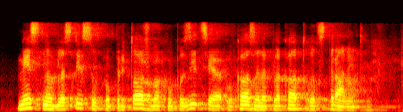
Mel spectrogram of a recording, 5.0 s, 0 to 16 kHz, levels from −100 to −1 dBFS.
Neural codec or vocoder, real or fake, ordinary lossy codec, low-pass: codec, 16 kHz, 4 kbps, FreqCodec, smaller model; fake; none; 7.2 kHz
